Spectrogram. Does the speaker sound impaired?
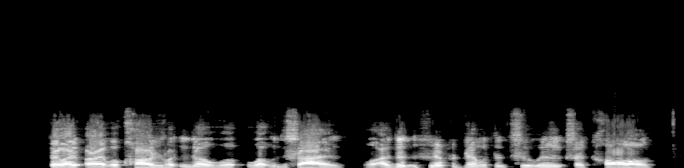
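Yes: Moebius syndrome; congenital, facial nerves undeveloped, cannot smile or frown, eyes cannot move side to side, turns head to read; a little hard to understand, certain letters hard to pronounce.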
